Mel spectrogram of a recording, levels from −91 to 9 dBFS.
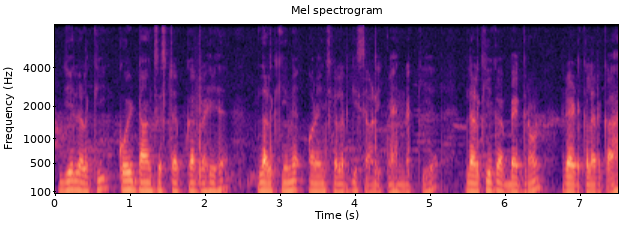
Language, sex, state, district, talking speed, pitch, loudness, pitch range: Hindi, male, Uttar Pradesh, Jyotiba Phule Nagar, 190 wpm, 105 Hz, -19 LUFS, 95-115 Hz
